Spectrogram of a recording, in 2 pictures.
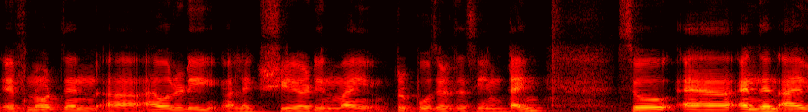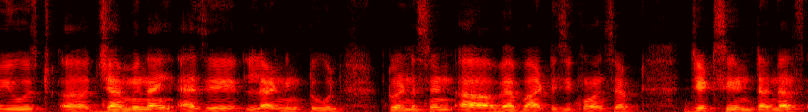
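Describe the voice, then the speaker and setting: A man presenting his program proposal in a recorded pitch, hesitant with frequent "uh" fillers. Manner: hesitant, many uh fillers, flat delivery.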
